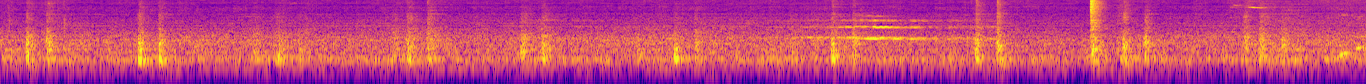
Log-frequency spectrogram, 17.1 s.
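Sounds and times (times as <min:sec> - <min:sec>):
railcar running noise: 0:00.0 - 0:17.0.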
